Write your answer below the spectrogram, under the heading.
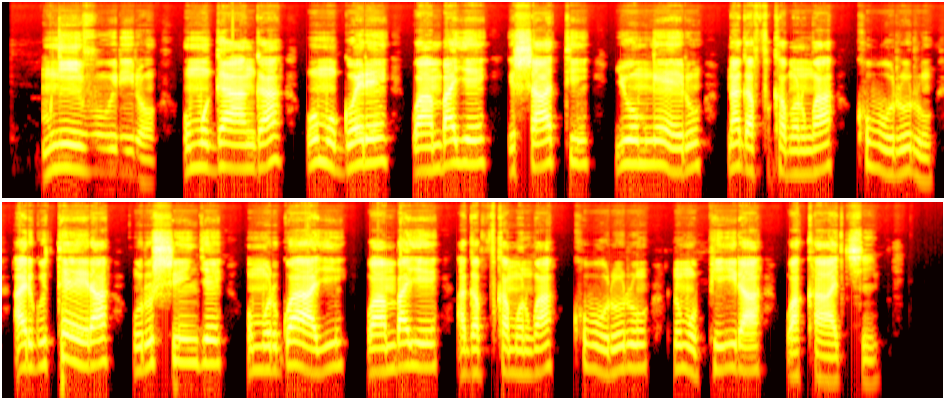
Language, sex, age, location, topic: Kinyarwanda, male, 18-24, Huye, health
